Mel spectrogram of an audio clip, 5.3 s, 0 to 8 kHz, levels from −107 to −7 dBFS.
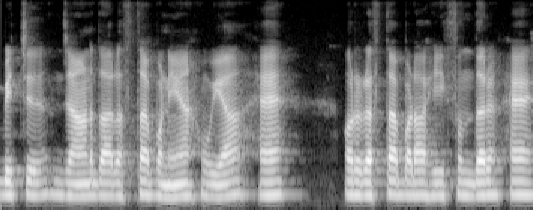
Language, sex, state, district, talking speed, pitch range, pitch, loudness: Punjabi, male, Punjab, Fazilka, 145 wpm, 140-145 Hz, 145 Hz, -18 LUFS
